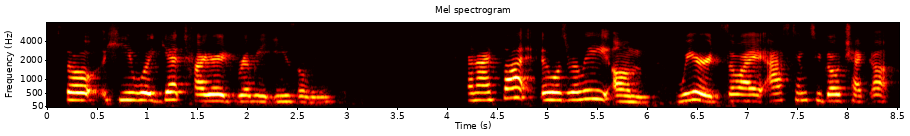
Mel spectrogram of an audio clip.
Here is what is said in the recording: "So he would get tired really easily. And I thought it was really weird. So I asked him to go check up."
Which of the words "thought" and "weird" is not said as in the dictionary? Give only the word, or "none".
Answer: none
